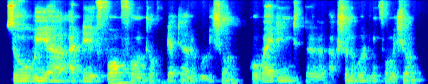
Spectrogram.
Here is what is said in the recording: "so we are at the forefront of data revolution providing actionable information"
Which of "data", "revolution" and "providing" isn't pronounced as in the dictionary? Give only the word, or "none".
none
